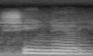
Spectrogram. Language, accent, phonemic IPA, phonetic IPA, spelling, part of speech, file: Armenian, Eastern Armenian, /ʃiˈnel/, [ʃinél], շինել, verb, Hy-շինել.ogg
- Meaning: 1. to make, to manufacture, to contrive 2. to build, to construct 3. to repair 4. to cook, to prepare food 5. to bang, screw (engage in sexual intercourse)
